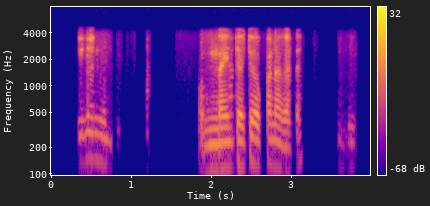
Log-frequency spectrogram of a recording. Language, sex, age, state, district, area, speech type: Kannada, male, 18-30, Karnataka, Shimoga, rural, conversation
